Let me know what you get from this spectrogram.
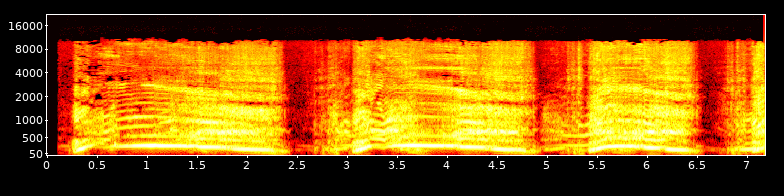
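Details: Male lion at Thornybush Private Game Reserve, South Africa, roaring: three long, deep moaning bouts, each about two seconds, rising then sliding downward with rich rough overtones, separated by short breaths.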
